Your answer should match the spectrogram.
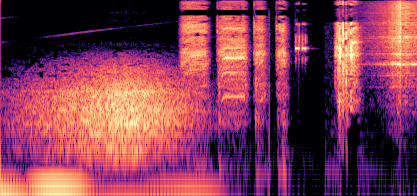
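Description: Camera-themed logo sound effect: a low whoosh swelling for about two seconds, then a quick run of camera shutter clicks, and a last click with a brief ringing tone near the end.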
